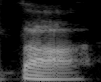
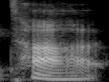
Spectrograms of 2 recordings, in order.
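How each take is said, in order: First: It begins with a soft th sound. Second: It begins with a hard t sound. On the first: The speaker calls it right. "it's going to say tha" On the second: The speaker calls it wrong. "It's not going to say ta"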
